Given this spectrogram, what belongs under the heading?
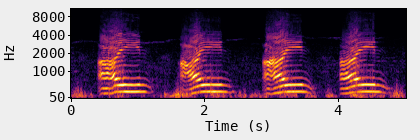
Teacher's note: দুই নম্বর মাখরাজ, হলকের মধ্য, হলকের মধ্য বা কত মধ্যকান হইতে, হলকের মধ্যকান হইতে আইন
